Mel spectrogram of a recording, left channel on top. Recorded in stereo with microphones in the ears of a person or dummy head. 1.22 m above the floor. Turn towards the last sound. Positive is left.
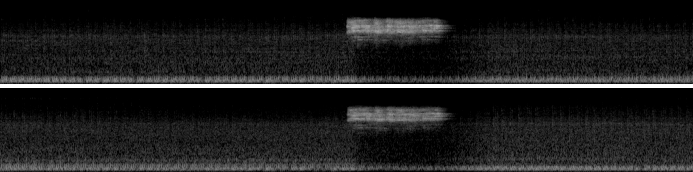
turn(degrees=65)  # may be behind; listen again after turning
